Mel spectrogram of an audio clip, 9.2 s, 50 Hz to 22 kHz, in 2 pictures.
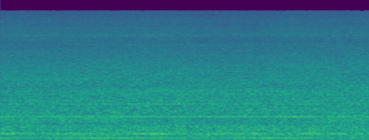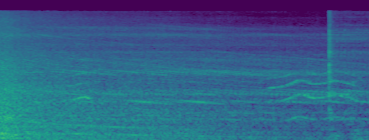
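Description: A rewound Powercraft 1.1 kW, 3,600 rpm compressor motor running after being plugged in, a loud steady electric hum and whine that cuts off midway and then winds down, fading with a descending whir.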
